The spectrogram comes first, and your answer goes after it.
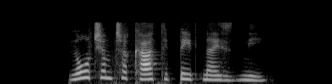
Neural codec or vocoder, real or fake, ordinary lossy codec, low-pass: codec, 16 kHz in and 24 kHz out, 0.6 kbps, FocalCodec, streaming, 2048 codes; fake; none; 7.2 kHz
